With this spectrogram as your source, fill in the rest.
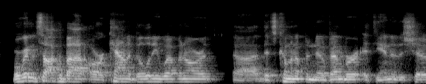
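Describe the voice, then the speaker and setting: Speaking at a very fast pace in a room with audible echo, the man has a medium pitch and ordinary pitch variation. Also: hardly any pauses. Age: 40s. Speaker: podcast co-host. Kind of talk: casual chat.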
